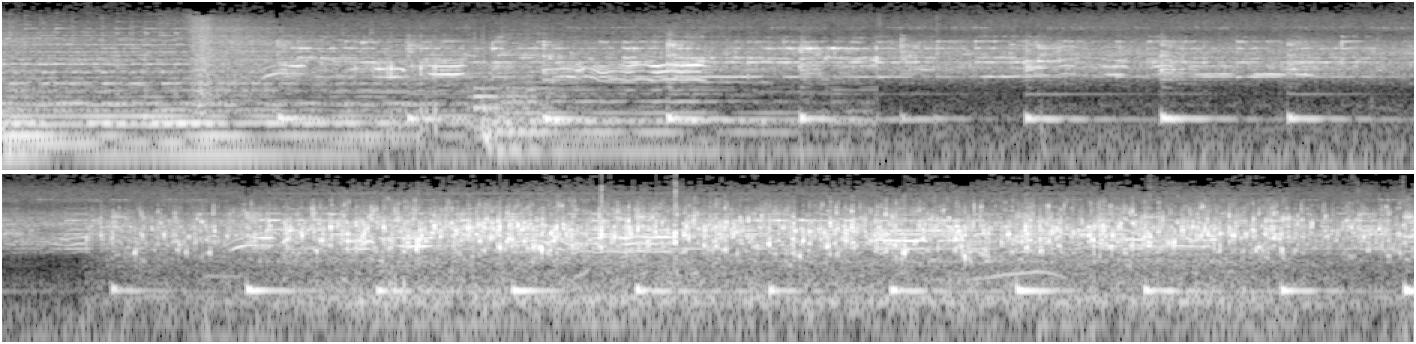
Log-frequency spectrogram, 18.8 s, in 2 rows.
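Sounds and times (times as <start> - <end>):
soft low pulse: 0.1 - 18.8
water gushing and splashing from a spring: 9.7 - 18.8.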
